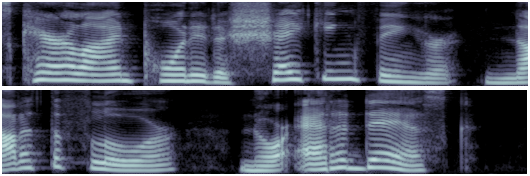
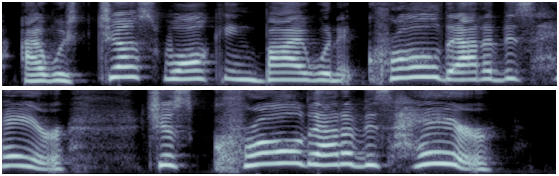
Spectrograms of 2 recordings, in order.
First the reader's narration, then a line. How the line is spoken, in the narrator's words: Miss Caroline said desperately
